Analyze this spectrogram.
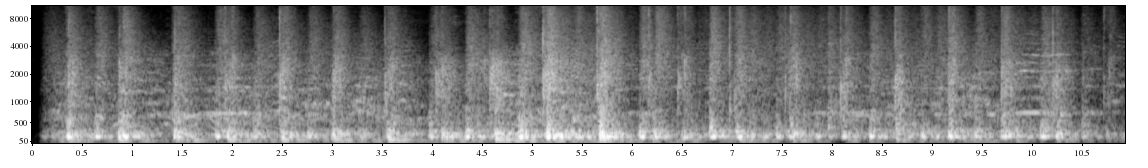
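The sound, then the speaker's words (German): A crowd at a spontaneous protest rally at the railway station in Bern, Switzerland, blocking tracks in solidarity with the intercepted Global Sumud Flotilla and Palestine, fills the scene with a dense wash of many voices, punctuated by repeated sharp thumps and claps in an irregular rhythm, steady and fairly loud throughout. “Auch in Bern formierte sich eine Spontankundgebung, die unter anderem am Bahnhof Gleise blockierte.”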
